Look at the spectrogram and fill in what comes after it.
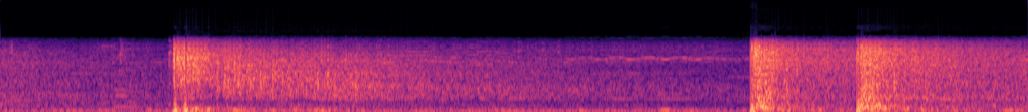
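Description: Aerial firework shells bursting overhead: three sharp booms, one about a second in and two about half a second apart near the end, each trailing off in a long decaying echo.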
